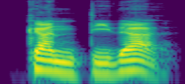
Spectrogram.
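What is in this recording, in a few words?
"cantidad", Spanish, male; mekanta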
